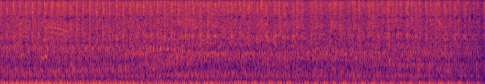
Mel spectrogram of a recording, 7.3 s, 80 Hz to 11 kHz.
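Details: Ford Mustang GT 3-valve V8 at idle: deep, uneven, loping idle with a lumpy thump about three and a half times a second. One cylinder is dead from a destroyed cam and rocker arm, with valve lash problems.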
